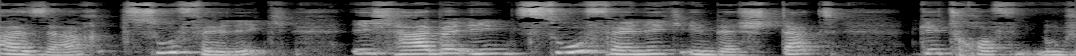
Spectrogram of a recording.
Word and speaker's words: zufällig: Zufällig, qui peut aussi se prononcer zufällig, puisque le IG à la fin d'un mot peut se prononcer ich ou ich en allemand.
